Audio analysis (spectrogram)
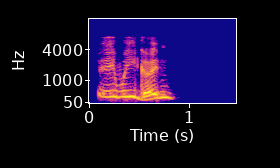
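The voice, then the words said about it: Poor Irish accent, sounds Glaswegian. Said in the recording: “he wasn't trying to copy you, how you talk ... Irish ... Not like that, they didn't ... Don't know what accent that is. As close as a Glaswegian, that was.”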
